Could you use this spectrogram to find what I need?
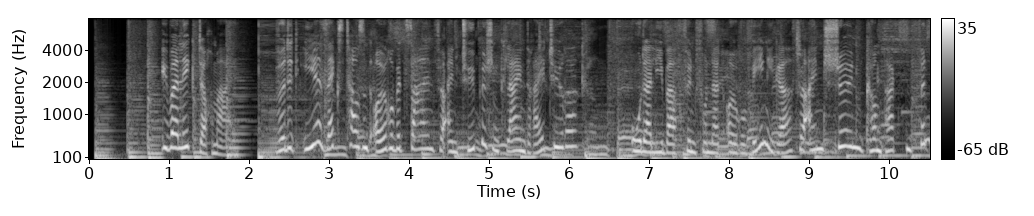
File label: Commercial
